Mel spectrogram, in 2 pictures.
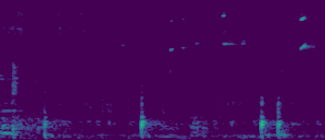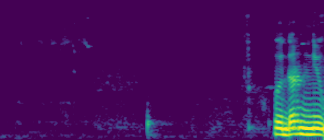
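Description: Chalk or marker writing on a board during a classroom lesson, with scattered short taps and scratchy strokes, quiet and close, while a teacher speaks briefly near the end.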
